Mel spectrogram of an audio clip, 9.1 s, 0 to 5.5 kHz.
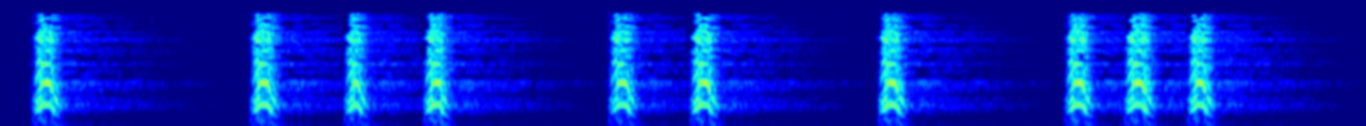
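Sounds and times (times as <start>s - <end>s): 
dog: 0.2s - 0.7s, 1.7s - 3.4s, 4.1s - 5.1s, 5.9s - 6.4s, 7.1s - 8.6s.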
